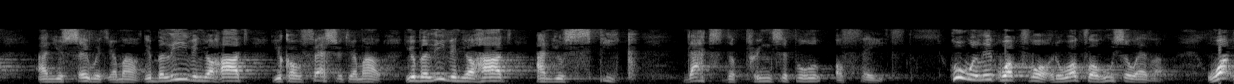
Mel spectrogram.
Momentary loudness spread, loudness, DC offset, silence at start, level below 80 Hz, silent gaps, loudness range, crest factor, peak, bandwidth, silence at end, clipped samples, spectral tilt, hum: 17 LU; -20 LUFS; under 0.1%; 0 s; -72 dBFS; none; 8 LU; 20 dB; 0 dBFS; 5.4 kHz; 0 s; under 0.1%; -6 dB/octave; none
